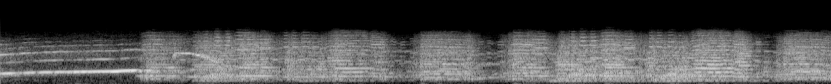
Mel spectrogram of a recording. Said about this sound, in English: Buzz the sirens!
